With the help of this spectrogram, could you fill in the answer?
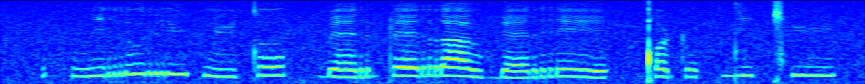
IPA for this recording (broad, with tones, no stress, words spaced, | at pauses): fṳ˨i̯ru˦ ry˦fly˨toː˦k ɓɛ˨r ʈɛ˦ra˦˨u̯ ɠɛ˨re˦˨ | ǃɔ˨ʈ o̤˨kdi˦ǀʰy˦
